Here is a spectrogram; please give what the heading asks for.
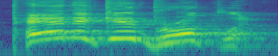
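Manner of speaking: high, loud alarm-headline cry; big announced headline; headline shout. Real, not acted. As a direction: punch it out like a newsboy.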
